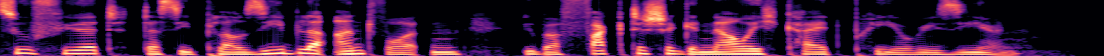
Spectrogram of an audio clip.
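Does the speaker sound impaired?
No.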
